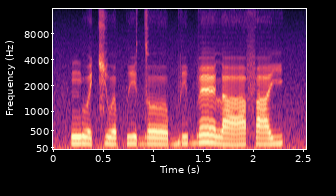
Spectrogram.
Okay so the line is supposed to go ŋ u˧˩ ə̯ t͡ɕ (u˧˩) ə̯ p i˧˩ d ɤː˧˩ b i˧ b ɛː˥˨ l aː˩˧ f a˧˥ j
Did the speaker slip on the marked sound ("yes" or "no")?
no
